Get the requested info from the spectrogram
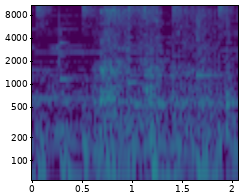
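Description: Soft background music with steady sustained tones.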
